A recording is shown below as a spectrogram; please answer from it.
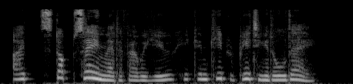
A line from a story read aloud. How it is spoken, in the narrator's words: murmur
